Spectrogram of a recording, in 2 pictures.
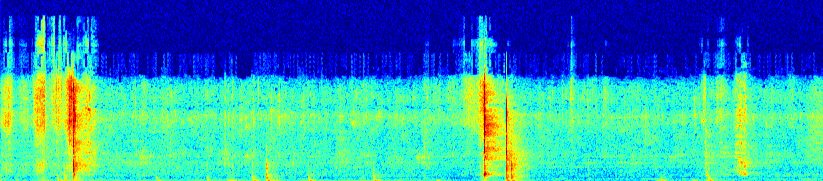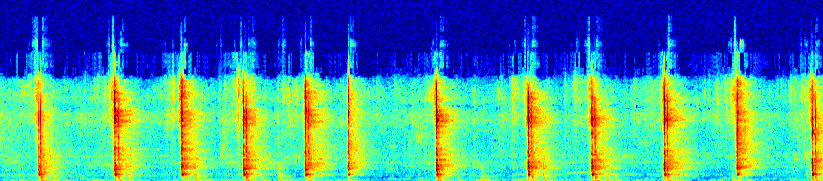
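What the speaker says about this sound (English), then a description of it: "we're just going to go ahead and chop these into fine slices" A knife slices zucchini into fine slices on a cutting board, sharp crisp chops landing in an uneven rhythm after a quieter start, close and clear with no talk.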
